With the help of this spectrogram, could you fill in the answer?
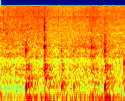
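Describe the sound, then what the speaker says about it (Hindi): Fried okra and onions being gently stirred into a sizzling masala in a pan, a steady frying hiss with soft intermittent spoon scrapes and taps, close and alone. "हल्के हल्के हाथों से हम इसे मिक्स करेंगे अच्छे से"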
